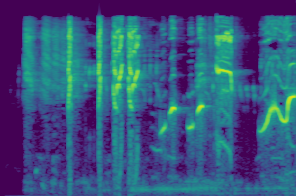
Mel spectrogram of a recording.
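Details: Kacer (Oriental magpie-robin) song, called outstanding and lively, used to coax a silent bird into singing: harsh buzzy bursts open the phrase, then clear rising and falling whistles end in a long, wavering slurred whistle.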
